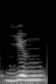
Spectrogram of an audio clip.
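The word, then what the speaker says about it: 罂: 下面那个字读作鹰啊，读作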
